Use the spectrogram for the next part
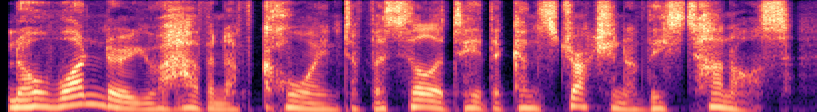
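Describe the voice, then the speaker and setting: A man voicing a wary, curious adventurer with a husky voice in a visual novel game. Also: medium pitch, animated, fairly quick, no echo, clean studio sound. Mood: incredulous, curious.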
